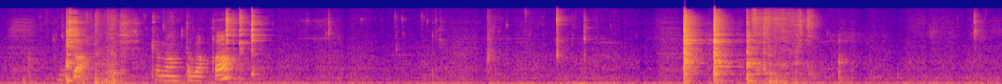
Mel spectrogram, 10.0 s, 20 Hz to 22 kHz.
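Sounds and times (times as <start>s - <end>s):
metal spoon clinking on cookware: 2.2s - 2.8s
spoon scraping: 7.4s - 8.3s.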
